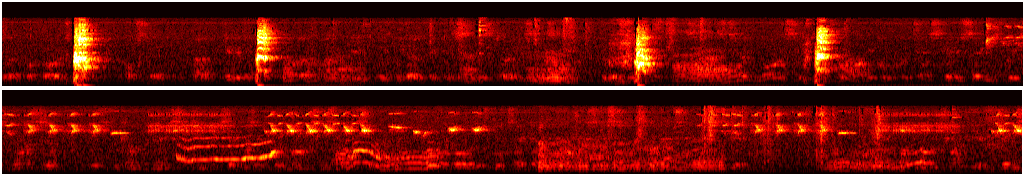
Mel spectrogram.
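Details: Pet dog barking at a balled-up piece of paper inside a glass that it wants, four sharp single barks spaced a few seconds apart, followed by whiny vocalizations and clinking, rattling sounds indoors.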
